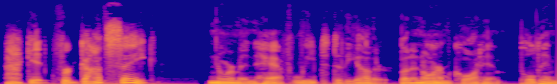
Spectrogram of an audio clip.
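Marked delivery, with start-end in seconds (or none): 0.0-1.6 higher, urgent acted plea; desperate cry. A narrator's reading. Norman pleads as his friend fights on, desperate raised cry.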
